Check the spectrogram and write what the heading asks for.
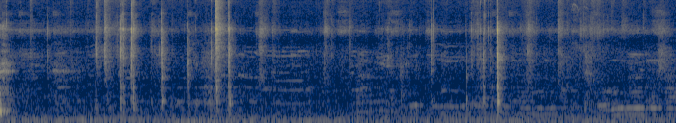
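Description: Faint, scattered clicks and taps of workshop background noise, with two sharper ticks about three and six seconds in.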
